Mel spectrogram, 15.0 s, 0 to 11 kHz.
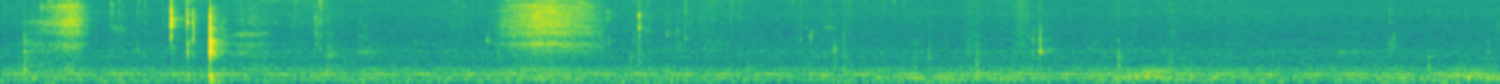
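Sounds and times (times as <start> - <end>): soft breathy sound: 4.8 - 6.1.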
